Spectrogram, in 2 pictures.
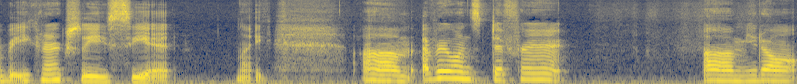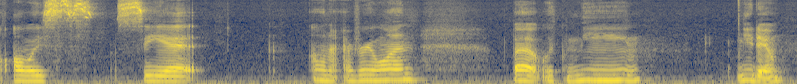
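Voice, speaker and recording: A young woman vlogging casually at home to a camera, with a low voice and a rambling, chatty way of talking full of ums. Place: at home, indoors in her apartment. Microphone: camera in front of her.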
